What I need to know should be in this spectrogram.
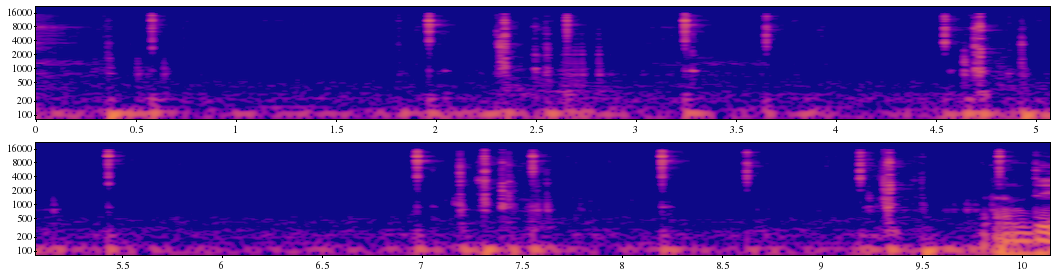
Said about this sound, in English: we're gonna right click our vertex, and we're gonna grab these vertices on the corner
